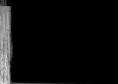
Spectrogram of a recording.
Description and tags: A short electronic soundeffect that makes me think of a short lasergun blast. This sound was created using the Waldorf Attack VSTi within Cubase SX.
